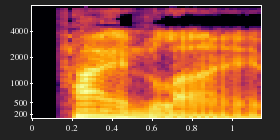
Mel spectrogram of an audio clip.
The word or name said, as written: Heinlein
